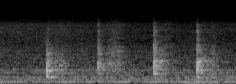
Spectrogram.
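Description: A metal spatula strikes and scrapes a large flat iron griddle four times, about twice a second, as meat and vegetables are stirred on it. Between the strokes the food sizzles steadily, over a low steady hum.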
